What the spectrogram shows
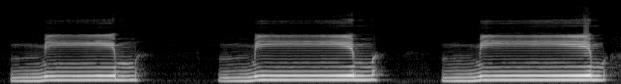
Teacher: ऊपर वाले होंठ का खुश्क हिस्सा और निचले वाले होंठ का खुश्क हिस्सा, जब ये आपस में पूरी तरीके से चिपक जाते हैं तब जाके हरफ मीम अदा होता है।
